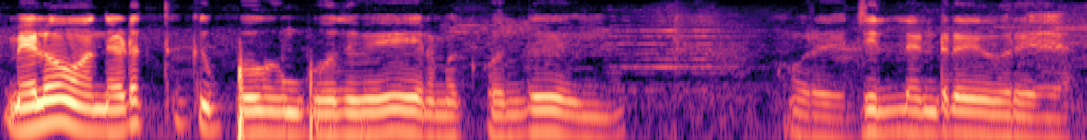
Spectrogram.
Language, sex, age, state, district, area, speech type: Tamil, male, 18-30, Tamil Nadu, Mayiladuthurai, urban, spontaneous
